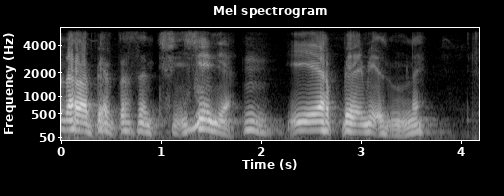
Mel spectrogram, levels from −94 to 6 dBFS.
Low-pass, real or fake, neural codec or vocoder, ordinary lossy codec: 5.4 kHz; real; none; Opus, 64 kbps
